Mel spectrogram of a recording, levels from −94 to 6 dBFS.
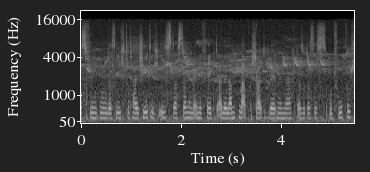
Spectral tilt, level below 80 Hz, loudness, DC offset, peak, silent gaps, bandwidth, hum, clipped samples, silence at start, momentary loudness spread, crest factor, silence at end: -3 dB/octave; -60 dBFS; -31 LUFS; under 0.1%; -16 dBFS; none; 16.5 kHz; none; under 0.1%; 0 s; 3 LU; 16 dB; 0 s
